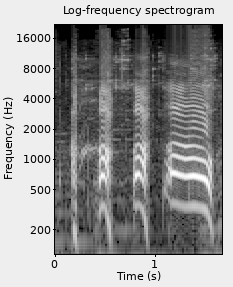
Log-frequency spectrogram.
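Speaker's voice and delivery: loud, high burst of laughter. Real, not acted. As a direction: laugh out at the irony. Laughs at locks arriving late.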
